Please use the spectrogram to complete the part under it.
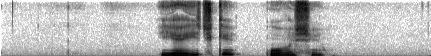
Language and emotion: Russian, neutral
